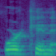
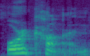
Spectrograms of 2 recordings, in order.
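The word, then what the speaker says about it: Orkan: Welch pronounces Orcan as Orcon is fun.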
